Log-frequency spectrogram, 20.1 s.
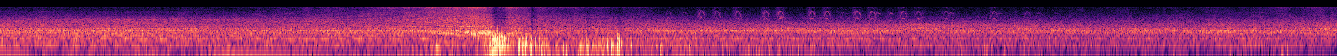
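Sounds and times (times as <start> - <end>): small bird chirping: 9.9 - 16.2.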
